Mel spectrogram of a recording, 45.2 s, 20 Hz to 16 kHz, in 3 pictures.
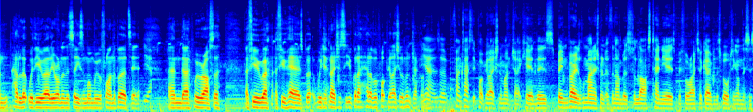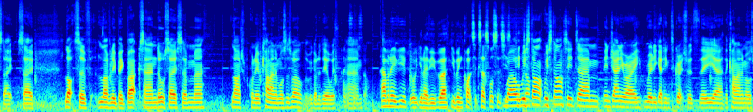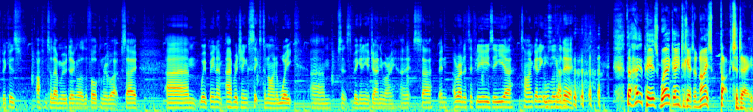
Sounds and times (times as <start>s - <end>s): Speech: 0.0s - 15.8s, 16.4s - 32.9s, 33.5s - 41.6s, 42.6s - 45.1s.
